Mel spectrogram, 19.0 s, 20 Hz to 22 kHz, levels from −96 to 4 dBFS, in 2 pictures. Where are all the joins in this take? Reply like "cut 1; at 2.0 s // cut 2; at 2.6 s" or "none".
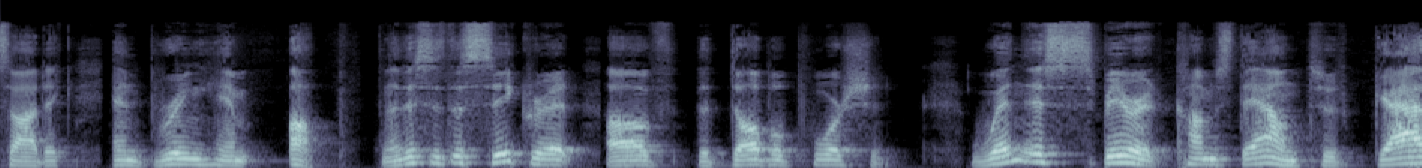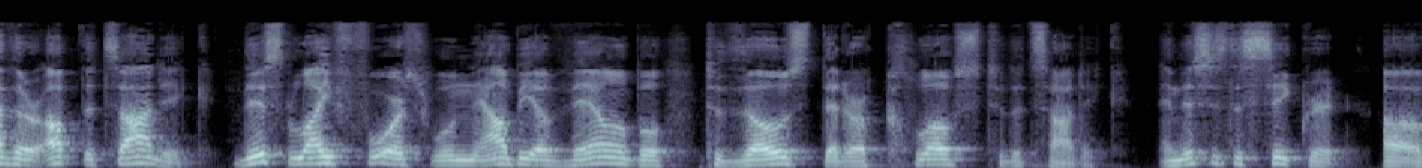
none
